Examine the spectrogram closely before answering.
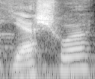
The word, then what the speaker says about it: YSHWA: The Tequila theme song is Ride Out by Yeshua, which is spelled YSHWA.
